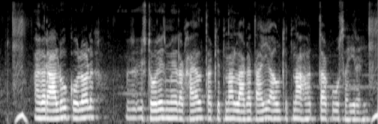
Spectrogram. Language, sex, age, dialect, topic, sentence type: Bhojpuri, male, 18-24, Western, agriculture, question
